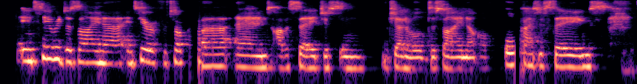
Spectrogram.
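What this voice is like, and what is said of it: Dutch accent in English. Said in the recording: “I'm raised in Holland, but lived for many years already in English-speaking countries. So I know where my accent is coming from.”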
